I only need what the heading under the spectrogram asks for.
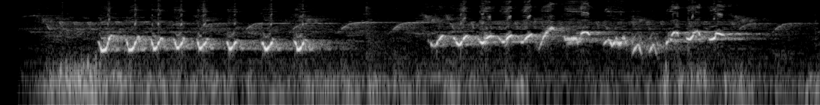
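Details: Long-tailed white-rumped shama, agitated and prompting other shamas to sing, delivers two loud, rich, warbled phrases of rapid whistled notes, each about two seconds long, separated by a brief gap.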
